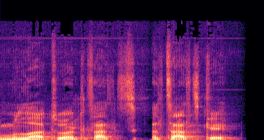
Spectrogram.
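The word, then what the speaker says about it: Mulatu Astatke: The standout stuff is by the Ethiopian sort of jazz musician Mulato Astatke. Correct me if I've mangled that. – You pronounced it correctly, Mulato Astatke.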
